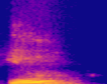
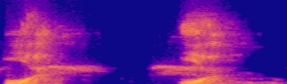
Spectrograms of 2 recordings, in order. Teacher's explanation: The front of the tongue approximates to the hard palate. Okay, the front of the tongue goes towards the hard palate, and the palatal sound is produced.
